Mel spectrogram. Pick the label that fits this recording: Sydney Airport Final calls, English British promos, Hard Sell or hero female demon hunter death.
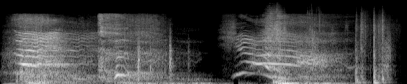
hero female demon hunter death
